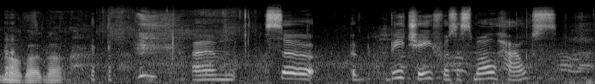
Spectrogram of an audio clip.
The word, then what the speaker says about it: Beauchief: and because i've got quite a lot so be chief abyss it's spelt beauchief is a medieval monastic house saving the parish uh church in the southern suburbs of sheffield it's pronounced bee chief so the abbey was founded by rotherham fitzranolf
